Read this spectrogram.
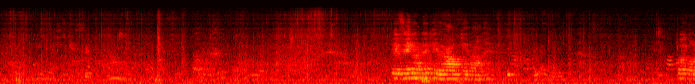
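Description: Stiff cloth rustles as it is unfolded and wrapped.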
